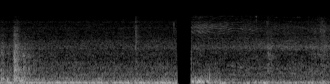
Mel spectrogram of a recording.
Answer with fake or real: fake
